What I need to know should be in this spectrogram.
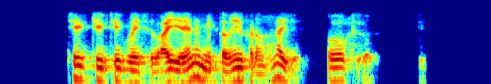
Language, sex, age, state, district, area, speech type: Hindi, male, 30-45, Madhya Pradesh, Ujjain, urban, conversation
